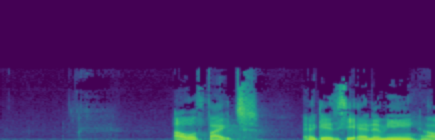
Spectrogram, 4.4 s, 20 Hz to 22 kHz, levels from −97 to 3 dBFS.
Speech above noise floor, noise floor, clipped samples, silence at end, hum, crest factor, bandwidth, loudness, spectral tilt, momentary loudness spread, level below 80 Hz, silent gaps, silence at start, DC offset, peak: 52 dB; -67 dBFS; under 0.1%; 0 s; none; 18 dB; 11.5 kHz; -16 LUFS; -5 dB/octave; 10 LU; -60 dBFS; none; 1.75 s; under 0.1%; 0 dBFS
